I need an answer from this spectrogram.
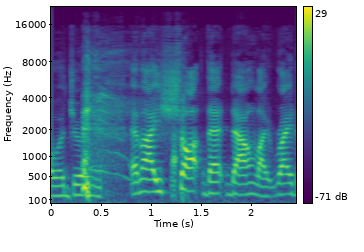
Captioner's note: laughter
